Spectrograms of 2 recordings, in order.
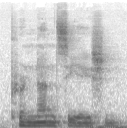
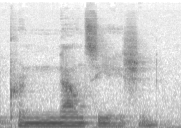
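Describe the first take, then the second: First: The second syllable is said as 'nun'. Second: The second syllable is said as 'noun'. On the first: The speaker calls it wrong. "I'm not I'm not okay with the un" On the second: The speaker calls it right. "every bone in my being feels like it should be pronunciation"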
